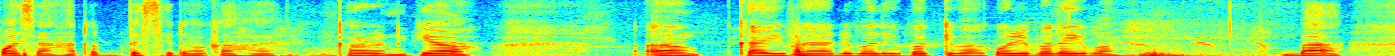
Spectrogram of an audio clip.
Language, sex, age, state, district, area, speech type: Assamese, female, 18-30, Assam, Sivasagar, rural, spontaneous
